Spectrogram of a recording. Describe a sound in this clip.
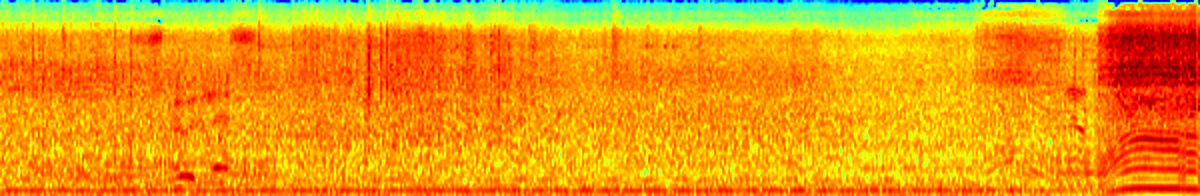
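A crane's diesel engine hums steadily nearby.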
